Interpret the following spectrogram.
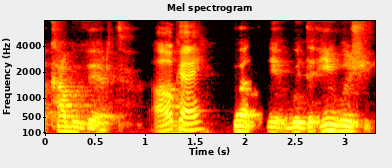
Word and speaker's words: Cabo Verde: it I know people so in Portuguese you said kab ver okay but with the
